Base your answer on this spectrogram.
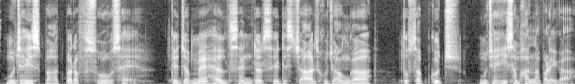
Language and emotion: Urdu, sad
